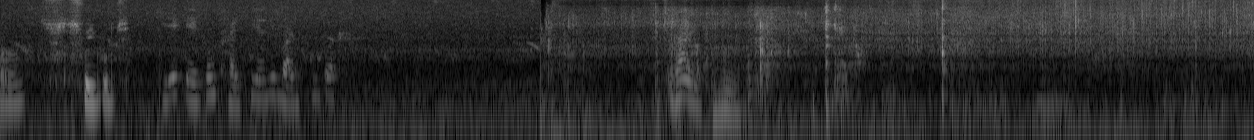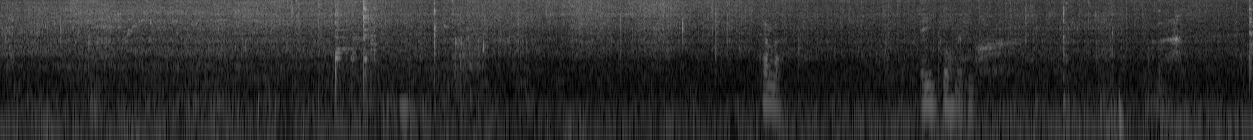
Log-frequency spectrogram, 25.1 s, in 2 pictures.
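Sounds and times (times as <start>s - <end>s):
food sizzling in a pan: 5.4s - 25.0s.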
